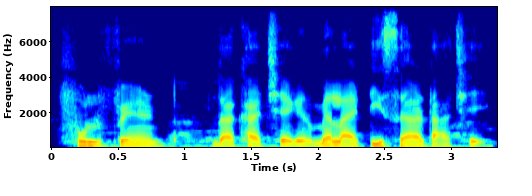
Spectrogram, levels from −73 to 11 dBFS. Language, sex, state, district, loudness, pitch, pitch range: Bengali, male, West Bengal, Malda, -17 LUFS, 120 Hz, 115-125 Hz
